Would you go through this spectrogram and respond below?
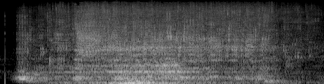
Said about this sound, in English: Wow, that toilet really does work well, people. It flushed that earpiece right down. Thing's got some damn power.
